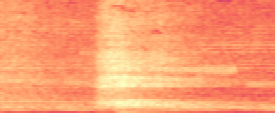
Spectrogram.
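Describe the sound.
A single deep breath drawn in through the nose during a diaphragm breathing exercise, a short, airy rush that swells and eases off, faint and heard alone.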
